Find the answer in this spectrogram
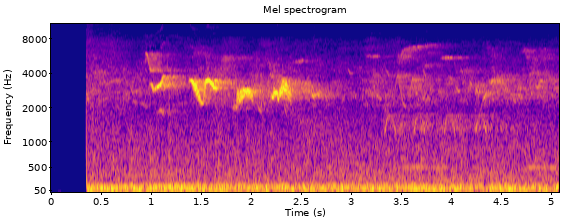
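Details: Scarlet Tanager song, a robin-like warbling with a buzzy quality, delivered in phrases, from a bird singing high in the canopy: a burst of hoarse, slurred notes for about a second and a half, then fainter phrases amid low background noise.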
